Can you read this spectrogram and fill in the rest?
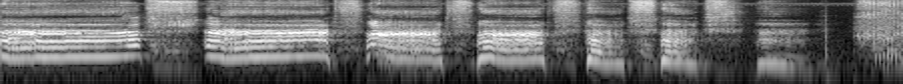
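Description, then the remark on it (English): A man, the assassin's son, grabs his lips and imitates a donkey bray on request, with long, strained, harmonic hee-haw groans breaking into a rapid series of shorter, choppy gasping honks, loud and alone throughout. “And the assassin's son, this sketchy looking dude, just plops down, grabs his lips, and starts ripping into the goofiest donkey impression you've ever heard.”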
